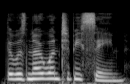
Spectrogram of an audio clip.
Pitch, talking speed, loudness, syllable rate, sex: 225 Hz, 320 wpm, -14 LUFS, 7.7 syllables/s, female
